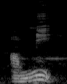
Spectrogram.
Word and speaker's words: Ainee: It sounds like it should be properly pronounced ami, which sounds like friend in French.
